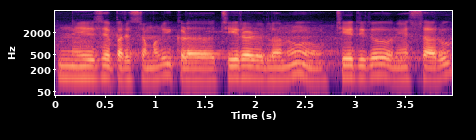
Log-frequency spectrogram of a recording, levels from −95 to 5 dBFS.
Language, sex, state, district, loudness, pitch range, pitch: Telugu, male, Andhra Pradesh, Sri Satya Sai, -16 LUFS, 115-130 Hz, 125 Hz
